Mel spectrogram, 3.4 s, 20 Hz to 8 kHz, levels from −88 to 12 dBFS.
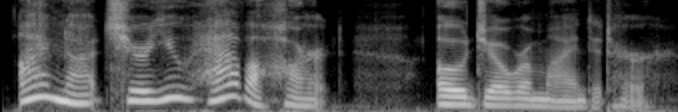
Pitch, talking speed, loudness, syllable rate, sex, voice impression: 195 Hz, 175 wpm, -17 LUFS, 4.7 syllables/s, female, very feminine, very middle-aged, very thin, very tensed, powerful, bright, slightly soft, clear, halting, slightly raspy, slightly cool, very intellectual, refreshing, sincere, slightly calm, friendly, reassuring, unique, elegant, sweet, lively, kind, slightly intense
